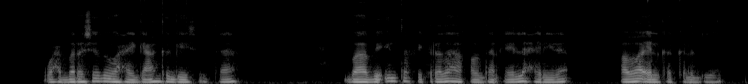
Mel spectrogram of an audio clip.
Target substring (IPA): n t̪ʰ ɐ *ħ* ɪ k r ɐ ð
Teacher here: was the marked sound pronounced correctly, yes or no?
no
